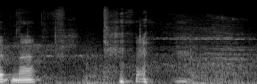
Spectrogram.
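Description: A sword strikes a body with a heavy thud.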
